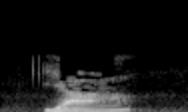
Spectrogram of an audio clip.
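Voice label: "牙", Mandarin Chinese; chinese flashcards; hsk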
